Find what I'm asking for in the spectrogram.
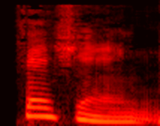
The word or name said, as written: fishing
